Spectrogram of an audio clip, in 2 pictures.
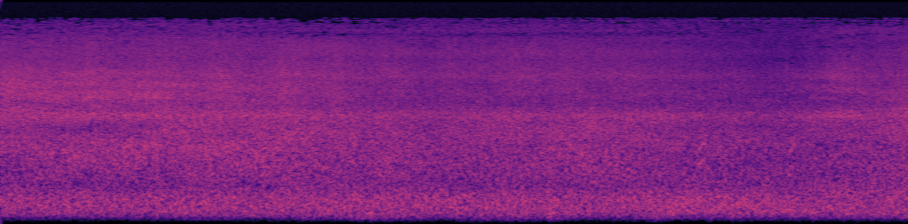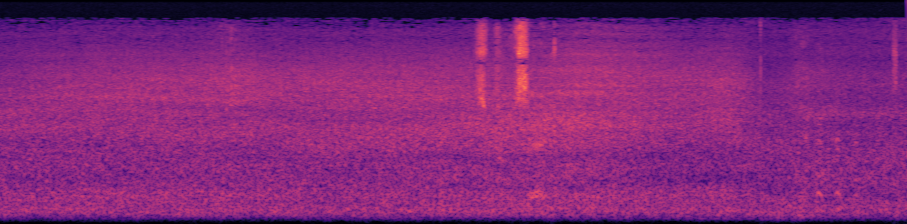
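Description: Ocean surf washing up a sandy beach: a steady rushing wash of waves at the waterline.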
